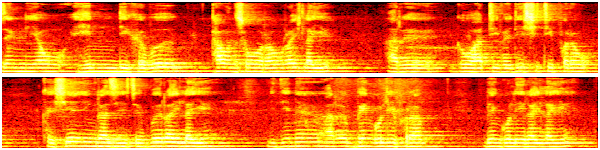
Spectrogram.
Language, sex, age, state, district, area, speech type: Bodo, male, 45-60, Assam, Baksa, urban, spontaneous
